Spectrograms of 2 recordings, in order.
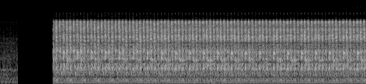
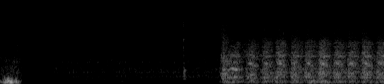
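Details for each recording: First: After the connection was wire-brushed and reassembled: steady, even diesel clatter at about 3–4 beats a second. Healthy idle, fault sorted. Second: Skoda Fabia 1.2 petrol, crank no start: starter turns over evenly at roughly three beats a second without firing. Fuel pump works but no fuel at the rail.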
